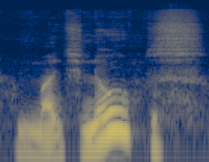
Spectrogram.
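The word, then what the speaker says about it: Majnu: in a romantic relationship we call it maju this n is silent and laa so we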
